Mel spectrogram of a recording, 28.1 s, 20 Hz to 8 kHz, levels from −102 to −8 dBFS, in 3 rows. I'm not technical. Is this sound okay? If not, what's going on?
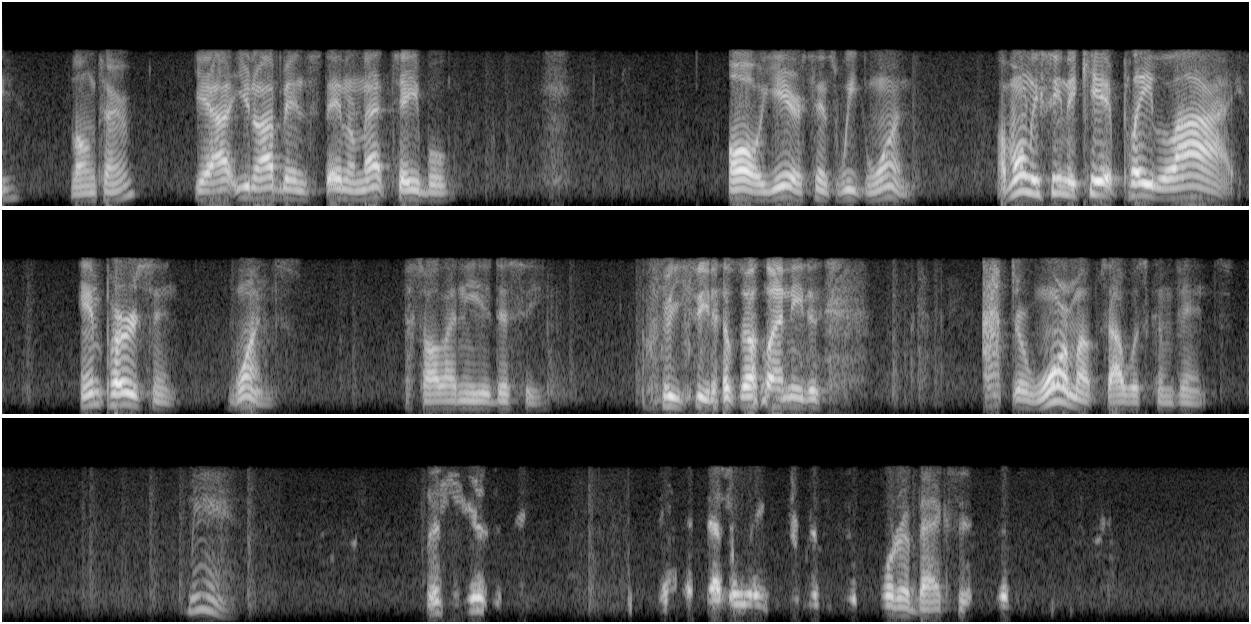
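No, there are a few problems. The whole clip went through a Bluetooth headset using the CVSD codec, the basic narrowband one. Nothing above about 3.8 kHz survives, so the speech sounds thin and muffled, s sounds come out scratchy, and there's a grainy hiss underneath.

Around 20.84 to 21.05 s and again at 21.47 to 21.74 s, the room sound briefly sinks and comes back. That's the background gated by the echo canceller: it heard the other side through the loudspeaker and turned the microphone down for a moment.

From 22.02 to 22.8 s, 23.4 to 25.37 s and 25.93 to 27.3 s, the talker's voice drops away sharply, almost to nothing in places, for several seconds in total. This is likely speech suppressed in double talk: both sides spoke at once, and the echo canceller muted this talker along with the echo.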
